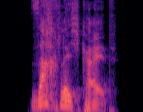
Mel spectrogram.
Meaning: objectivity, factuality
- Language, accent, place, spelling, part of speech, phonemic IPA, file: German, Germany, Berlin, Sachlichkeit, noun, /ˈzaxlɪçkaɪ̯t/, De-Sachlichkeit.ogg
